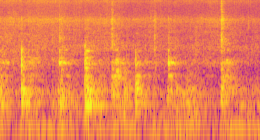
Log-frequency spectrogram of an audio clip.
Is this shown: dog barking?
no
